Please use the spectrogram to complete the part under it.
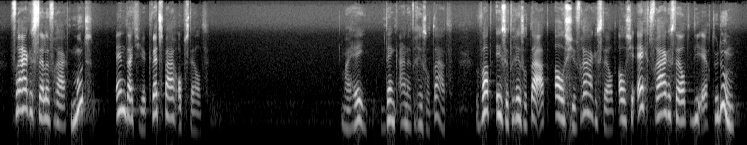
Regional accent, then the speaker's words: Veghel, North Brabant, Netherlands; wat ik eigenlijk al mijn hele leven aan het doen ben sinds mijn jeugd hier in Veghel.

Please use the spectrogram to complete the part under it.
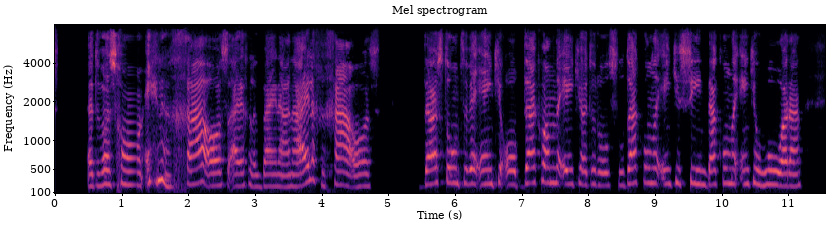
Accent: Overijssel, Netherlands; Ik kom uit Twente. Ik ben bijna 53 jaar. En ik ben getrouwd

